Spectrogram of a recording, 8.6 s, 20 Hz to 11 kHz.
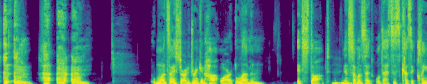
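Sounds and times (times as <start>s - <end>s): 
person imitating throat clearing at the movies: 0.0s - 1.9s
speech: 3.1s - 5.3s, 6.0s - 8.5s.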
